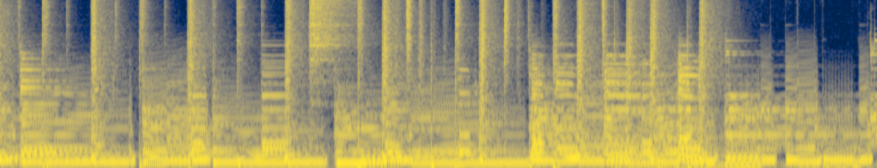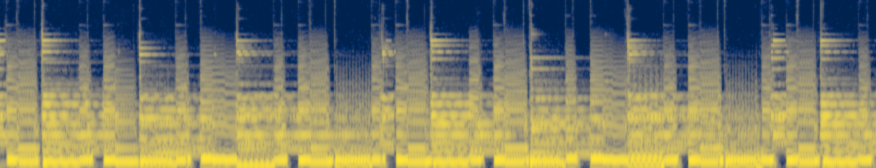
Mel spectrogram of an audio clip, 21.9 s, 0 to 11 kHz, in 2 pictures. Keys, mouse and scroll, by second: 3.9 g, 9.7 click, 10.1-11.7 middle drag, 14.4 click, 14.9-16.6 middle drag, 18.1 middle click, 18.9 click, 19.3 middle click, 20.0 click, 20.6-21.7 middle drag, 21.7 Tab.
